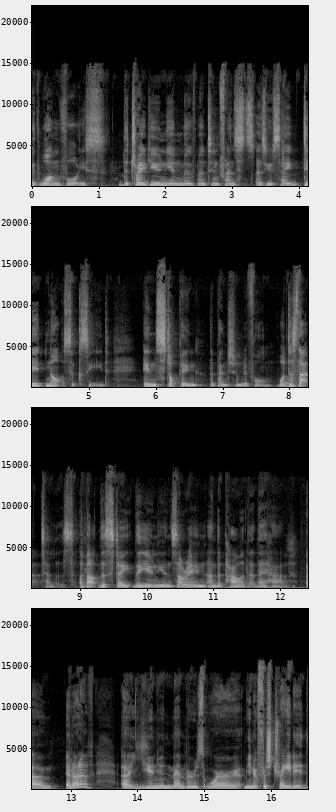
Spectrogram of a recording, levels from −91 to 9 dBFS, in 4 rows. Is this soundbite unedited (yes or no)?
no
